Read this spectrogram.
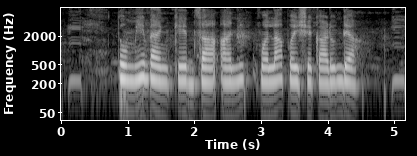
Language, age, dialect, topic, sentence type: Marathi, 25-30, Varhadi, banking, statement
